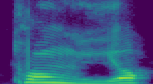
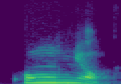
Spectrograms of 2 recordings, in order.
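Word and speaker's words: 통역: DII artinya mengetik ya tulisannya tongyok bacanya Ya rabun tongyok He tongnyok tongyok ini artinya interting oke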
